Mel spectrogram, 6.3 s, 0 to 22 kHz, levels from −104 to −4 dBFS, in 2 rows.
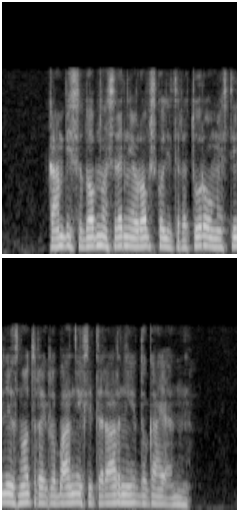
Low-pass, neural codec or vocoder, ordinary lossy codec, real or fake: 7.2 kHz; vocoder, 44.1 kHz, 80 mel bands, Vocos; AAC, 48 kbps; fake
